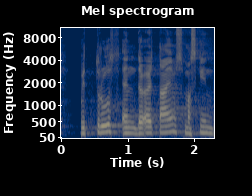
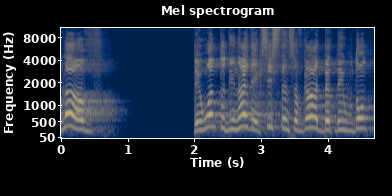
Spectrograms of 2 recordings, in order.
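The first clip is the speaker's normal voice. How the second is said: raised, loud preaching voice climbing higher; full-force preaching; 8 semitones higher, 7 dB louder than usual. Acted. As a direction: preach it out to the whole congregation. (pastor preaching to the church, loud and high)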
